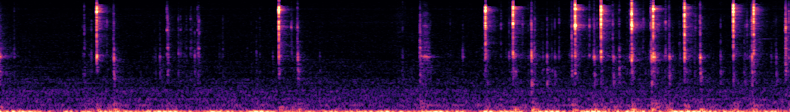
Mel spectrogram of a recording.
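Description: Fingertips type on a pink backlit plastic mechanical typewriter-style keyboard with round plastic keycaps. Sharp, bright, clicky keystrokes come in uneven bursts over a low background rumble, with about eighteen distinct clicks.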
